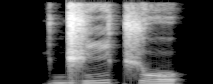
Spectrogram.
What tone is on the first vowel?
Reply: rising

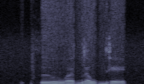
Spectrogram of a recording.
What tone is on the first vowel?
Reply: falling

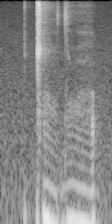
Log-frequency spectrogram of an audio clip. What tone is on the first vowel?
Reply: falling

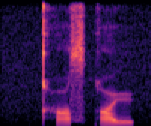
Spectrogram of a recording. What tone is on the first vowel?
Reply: low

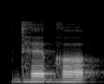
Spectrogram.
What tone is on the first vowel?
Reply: low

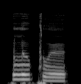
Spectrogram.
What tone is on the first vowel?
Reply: high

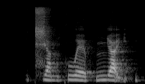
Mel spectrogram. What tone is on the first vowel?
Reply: low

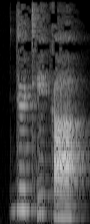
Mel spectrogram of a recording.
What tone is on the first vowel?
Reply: high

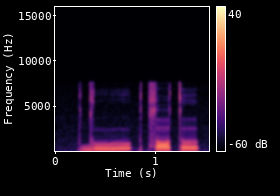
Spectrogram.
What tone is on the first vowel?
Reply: rising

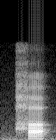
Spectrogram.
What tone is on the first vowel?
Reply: low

